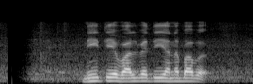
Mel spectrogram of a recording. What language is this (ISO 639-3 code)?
sin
